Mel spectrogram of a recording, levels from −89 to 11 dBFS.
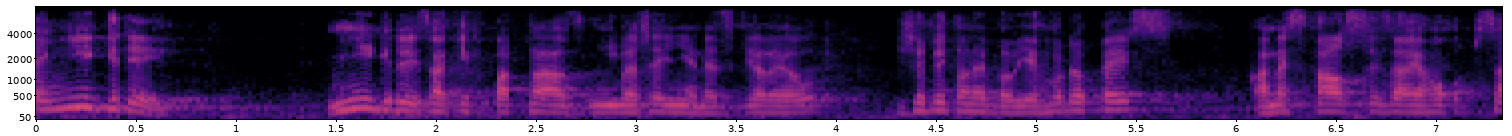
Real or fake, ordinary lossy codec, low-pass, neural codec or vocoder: fake; Opus, 32 kbps; 7.2 kHz; codec, 44.1 kHz, 2.6 kbps, SNAC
